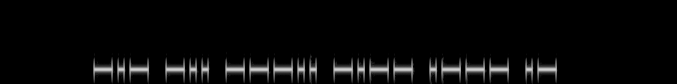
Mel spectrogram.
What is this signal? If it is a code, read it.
Morse code, heard as a keyed tone, about 20 wpm, 700 Hz. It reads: KD8YJA
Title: USA Call Signs - 6 Characters - 20wpm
